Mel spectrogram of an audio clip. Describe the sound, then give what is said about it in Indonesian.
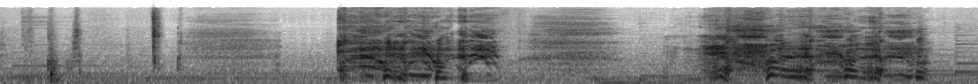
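Two loud bursts of coughing from a person in a car, each a rapid cluster of harsh coughs, separated by a short pause, with a low steady engine hum underneath. “anyway, ah si batuk sorry lo harus denger itu karena gue nggak bisa ngedit gue nggak punya waktu”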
